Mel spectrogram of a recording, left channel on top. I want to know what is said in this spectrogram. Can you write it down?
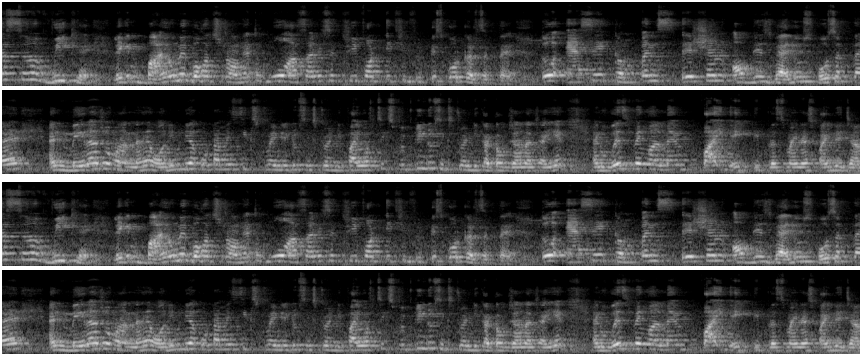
सा वीक है लेकिन बायो में बहुत स्ट्रांग है तो वो आसानी से 340 350 स्कोर कर सकता है। तो ऐसे कंपनसेशन ऑफ दिस वैल्यूज हो सकता है। एंड मेरा जो मानना है ऑल इंडिया कोटा में 620 to 625 और 615 to 620 कट ऑफ जाना चाहिए, एंड वेस्ट बंगाल में 580 ±5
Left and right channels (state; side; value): identical; both; correlation 1.00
